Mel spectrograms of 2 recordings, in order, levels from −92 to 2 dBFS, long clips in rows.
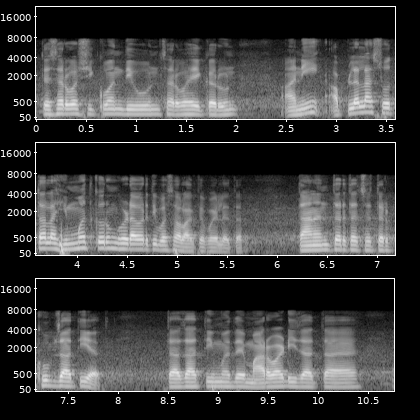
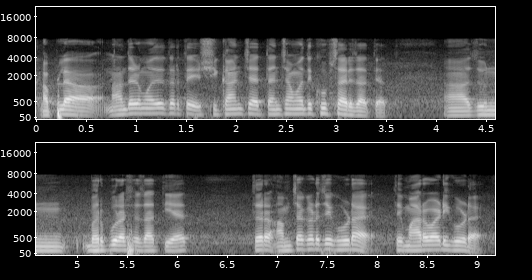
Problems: constant background noise, background conversations at intervals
